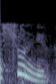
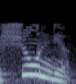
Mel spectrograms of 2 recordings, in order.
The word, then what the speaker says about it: शून्य: दिया शून्य ठीक है बोलने से हमें लगेगा की इसमें छोटे यू की मात्रा है शून्य लेकिन अगर आप सही उच्चारण करेंगे शून्य तो आपका कौन सा स्वर ए रहा है बड़े यू का स्वर ए रहा है तो ये आपका सही शब्द है शून्य ठीक है इसी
